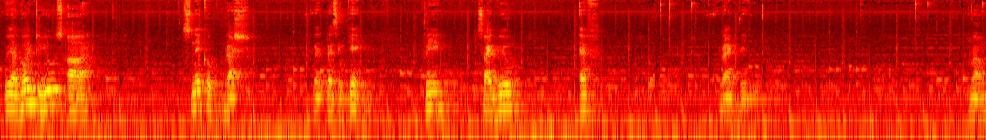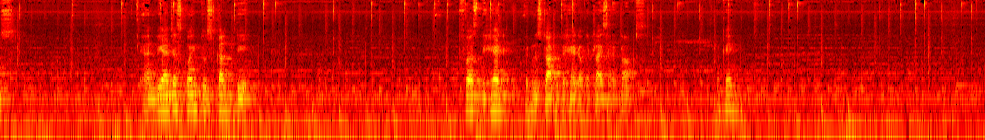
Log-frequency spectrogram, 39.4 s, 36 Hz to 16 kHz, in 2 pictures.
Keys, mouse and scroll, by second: 1.7 middle click, 3.7 k, 8.4 KP_3, 9.4-9.8 scroll up 2, 11.2 f, 13.8 middle click, 17.2 click, 18.6 middle click, 19.6 shift+middle click, 21.2 click, 22.5 click, 23.2 middle click, 24.4 click, 25.2 middle click, 27.2 click, 28.1 click, 29.3 click, 29.7 shift+click, 30.2 shift+click, 31.0 click, 31.2 shift+click, 32.0 middle click, 33.3 middle click, 34.3 click, 35.2 click, 35.7 middle click, 37.8 click, 38.8 middle click, 39.0 shift+middle click, 39.2-39.4 scroll up 1.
